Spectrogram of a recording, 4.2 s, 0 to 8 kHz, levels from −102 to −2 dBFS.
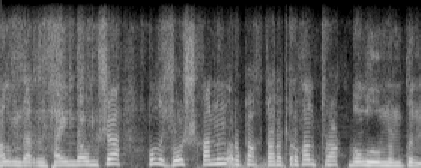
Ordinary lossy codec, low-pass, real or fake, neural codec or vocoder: Opus, 32 kbps; 7.2 kHz; fake; codec, 32 kHz, 1.9 kbps, SNAC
